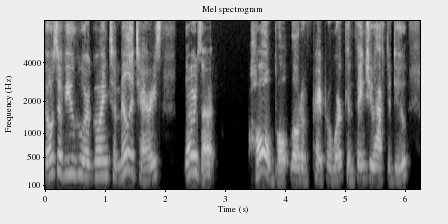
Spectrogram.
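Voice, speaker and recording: This woman has a normal speaking voice, fairly high in pitch, with lively intonation. The sound is dry and close, without echo. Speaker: professor. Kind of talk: lecture.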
